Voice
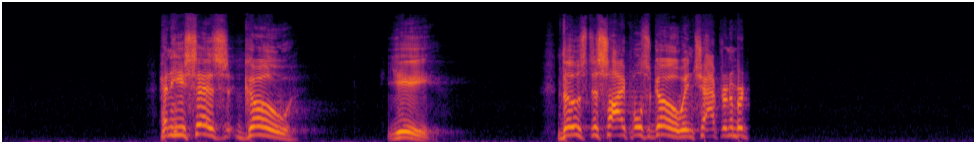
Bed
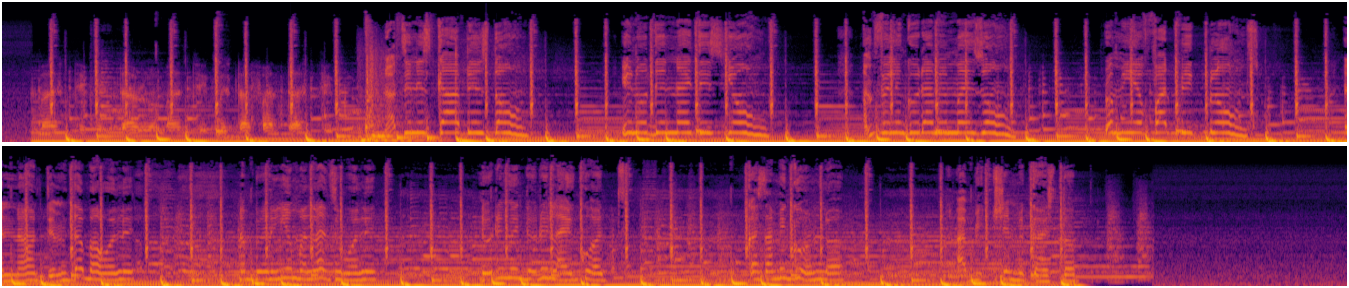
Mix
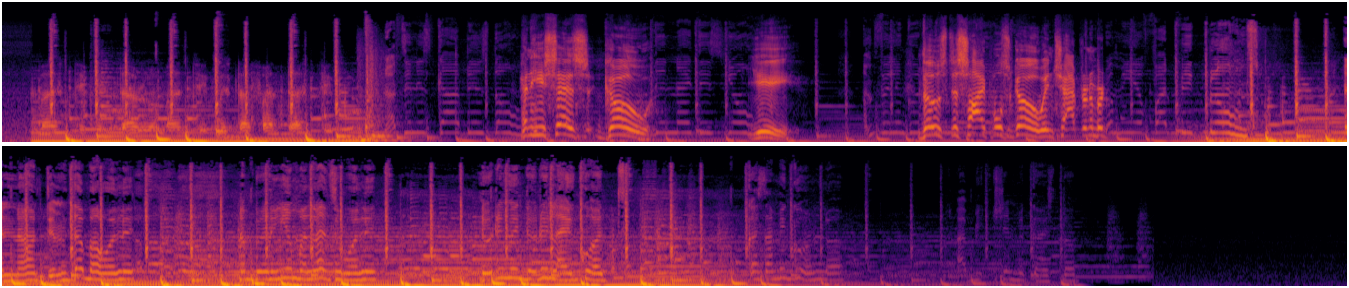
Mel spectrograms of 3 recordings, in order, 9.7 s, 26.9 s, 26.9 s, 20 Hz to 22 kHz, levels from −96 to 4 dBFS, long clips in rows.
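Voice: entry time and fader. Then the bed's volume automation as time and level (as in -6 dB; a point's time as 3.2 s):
3.60 s, -5.5 dB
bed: 3.55 s -4 dB
4.15 s -25 dB
11.48 s -25 dB
12.52 s -3 dB
20.08 s -3 dB
22.27 s -30 dB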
